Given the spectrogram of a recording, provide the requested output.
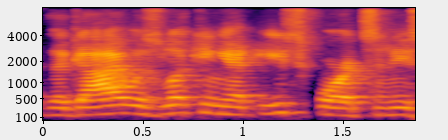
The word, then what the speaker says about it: esports: guy was looking at esports and he said so how do you pronounce that a sports or i said well no that's esports he said what's esports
